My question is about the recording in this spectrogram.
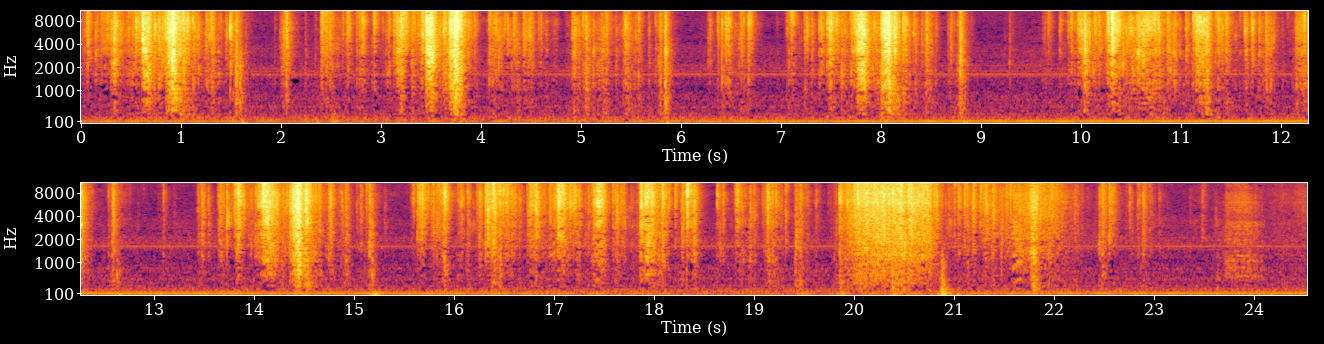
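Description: Foil trading-card pack wrappers being torn open and crinkled by hand, in irregular short bursts every few seconds, the longest about twenty seconds in.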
